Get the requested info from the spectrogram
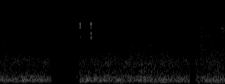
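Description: Near silence: faint hiss of an online meeting's audio line, cutting out briefly twice, with a couple of faint clicks about a second in.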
